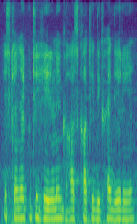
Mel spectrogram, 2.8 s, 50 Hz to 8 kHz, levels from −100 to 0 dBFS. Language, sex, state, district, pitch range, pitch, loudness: Hindi, male, Rajasthan, Jaipur, 120-130 Hz, 125 Hz, -17 LUFS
